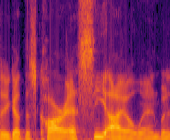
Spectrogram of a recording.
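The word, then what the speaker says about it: Sion: got this car as cion but it's pronounced the same way and you've got these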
